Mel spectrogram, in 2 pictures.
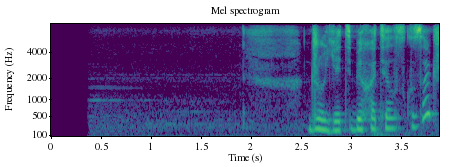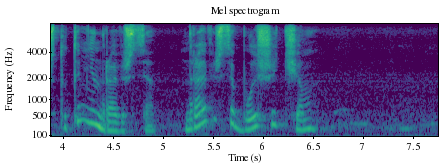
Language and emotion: Russian, positive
